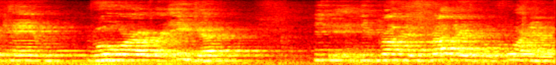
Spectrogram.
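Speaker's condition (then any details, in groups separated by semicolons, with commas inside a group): Cerebral palsy; from birth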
